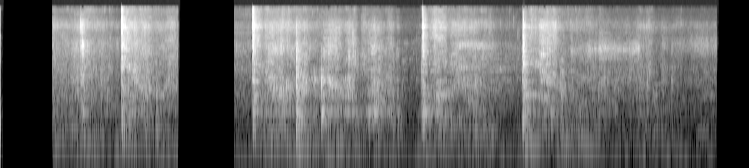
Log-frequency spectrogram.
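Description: Chicken pieces fry in ground spice paste in a kadai, giving a crackling sizzle with bursts of stirring and scraping, broken by short silent gaps.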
